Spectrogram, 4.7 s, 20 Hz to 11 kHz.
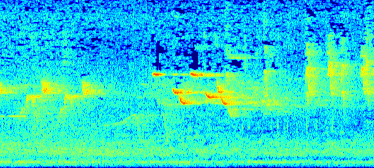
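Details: Spotted pardalote, subspecies punctatus, on the northern New South Wales coast, 9 September 2018: thin, high whistled notes, several overlapping, with one clearer sustained whistle midway, over a steady hiss of background noise.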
